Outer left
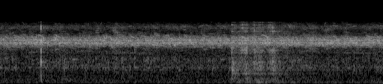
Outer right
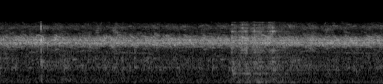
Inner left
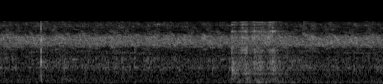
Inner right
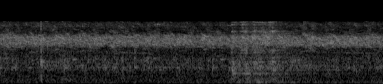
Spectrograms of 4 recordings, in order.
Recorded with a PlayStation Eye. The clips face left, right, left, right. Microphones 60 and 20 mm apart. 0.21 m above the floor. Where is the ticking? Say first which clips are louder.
Even, inner left 3 dB; 40° left (ahead or behind), 0.5 m.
